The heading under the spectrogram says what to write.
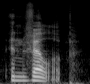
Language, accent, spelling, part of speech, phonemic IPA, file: English, US, envelop, verb, /ɛnˈvɛləp/, En-us-envelop.ogg
- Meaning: To surround, enclose or enfold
